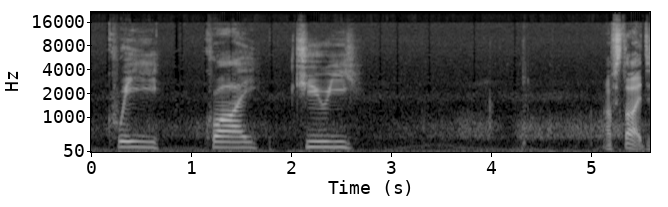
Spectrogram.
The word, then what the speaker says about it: Quy: I believe it's Kwai. Anyone from Stow-Cum-Quy watching this, do correct me in the comments if I've got it wrong. It's a funny spelling, isn't it? Q-U-Y, Ki, Qui, Kwai, Q-E.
